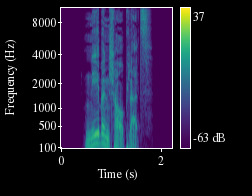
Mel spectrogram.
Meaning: 1. secondary theater 2. sideline, sideshow
- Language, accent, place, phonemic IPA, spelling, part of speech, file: German, Germany, Berlin, /ˈneːbm̩ʃaʊ̯plat͡s/, Nebenschauplatz, noun, De-Nebenschauplatz.ogg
